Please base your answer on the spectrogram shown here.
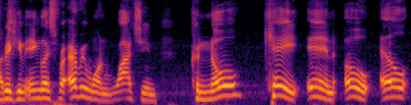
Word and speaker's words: Knoll: For everyone watching, Knoll, Knoll, that is how you say it for my friends in America who are mispronouncing it. Knoll, Correct. Knoll.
